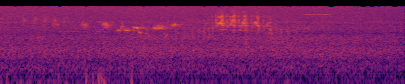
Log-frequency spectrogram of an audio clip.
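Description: Small birds chirping in a few short, high bursts over a steady outdoor hiss, with the busiest run of rapid chirps about three seconds in. The sound eases slightly near the end.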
